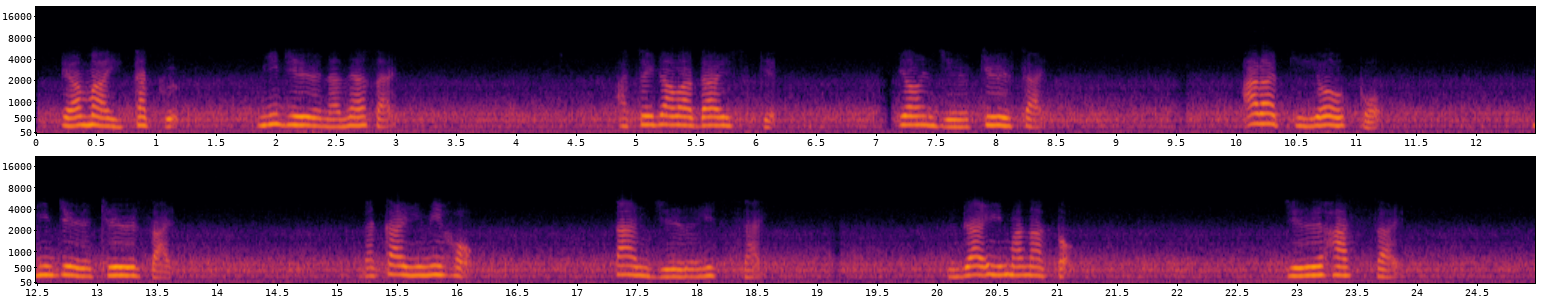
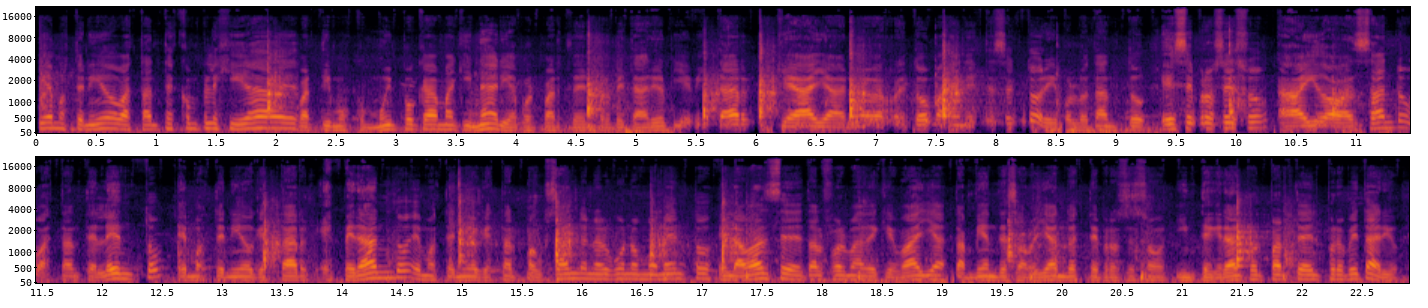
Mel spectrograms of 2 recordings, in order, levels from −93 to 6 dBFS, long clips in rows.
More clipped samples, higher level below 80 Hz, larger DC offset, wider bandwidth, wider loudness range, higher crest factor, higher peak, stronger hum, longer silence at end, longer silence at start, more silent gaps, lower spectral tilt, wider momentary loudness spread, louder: neither; second, -58 dBFS vs -50 dBFS; neither; second, 4.9 kHz vs over 20 kHz; about the same, 4 LU vs 2 LU; about the same, 18 dB vs 22 dB; second, -10 dBFS vs -6 dBFS; neither; about the same, 0 s vs 0 s; about the same, 0 s vs 0 s; neither; first, -9 dB/octave vs -5.5 dB/octave; first, 21 LU vs 8 LU; about the same, -27 LUFS vs -29 LUFS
